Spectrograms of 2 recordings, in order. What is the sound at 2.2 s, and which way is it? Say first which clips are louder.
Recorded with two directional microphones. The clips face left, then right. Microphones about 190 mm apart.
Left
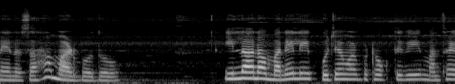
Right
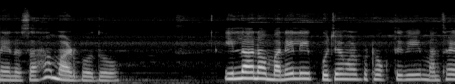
Speech: right 5 dB; 35° right (ahead or behind).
